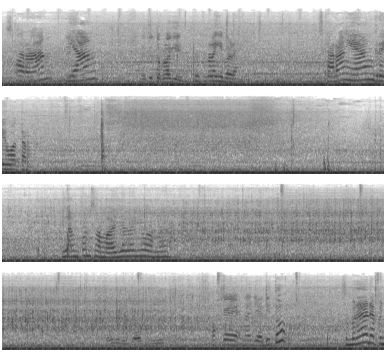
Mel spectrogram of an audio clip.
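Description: Water rushes through a drain hose.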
